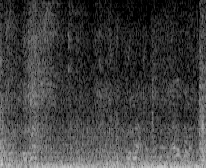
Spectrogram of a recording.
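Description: A steady motor hum that breaks off and comes back a few times, with scattered clinks and background voices.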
